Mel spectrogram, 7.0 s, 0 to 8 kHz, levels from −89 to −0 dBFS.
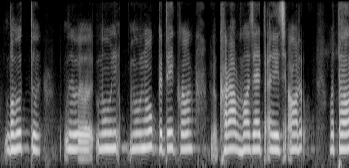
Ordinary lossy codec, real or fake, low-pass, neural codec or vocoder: none; fake; none; codec, 16 kHz, 1 kbps, FreqCodec, larger model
